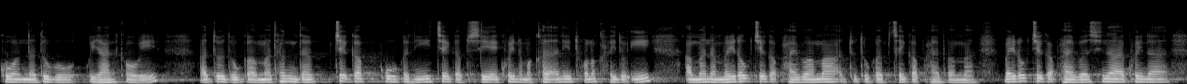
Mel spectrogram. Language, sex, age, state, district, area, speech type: Manipuri, male, 18-30, Manipur, Thoubal, rural, spontaneous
